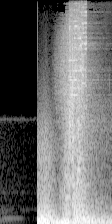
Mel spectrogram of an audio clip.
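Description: Silence, then about three-quarters of a second in a sudden loud, noisy sound-effect hit that swells brighter: a cinematic impact opening the soundtrack of a countdown intro template.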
